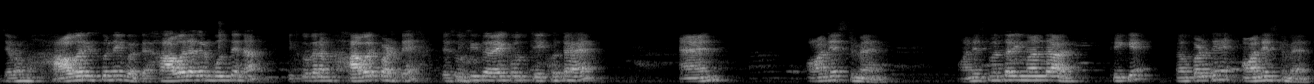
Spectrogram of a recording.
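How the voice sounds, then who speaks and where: A man's voice: high-pitched, measured pace, fairly bright tone. Man teaching grammar in an echoey classroom. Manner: asks the class questions and repeats answers. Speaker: English teacher. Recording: echoey classroom from far off, dull.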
